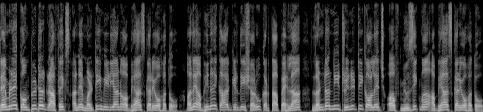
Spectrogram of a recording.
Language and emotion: Gujarati, neutral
